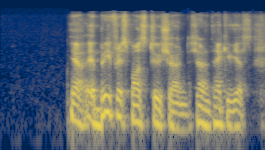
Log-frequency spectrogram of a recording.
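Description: An elderly man speaks steadily over an online call.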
